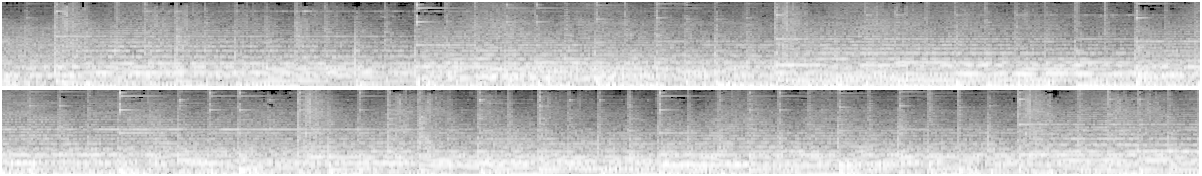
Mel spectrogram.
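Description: Instrumental royalty-free electronic space ambient music made with synthesizers, electric pianos, pluck synths and soundscapes: layered pads and electric piano hold steady, rich chords, with periodic plucked accents, at an even, full loudness throughout and no voices.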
